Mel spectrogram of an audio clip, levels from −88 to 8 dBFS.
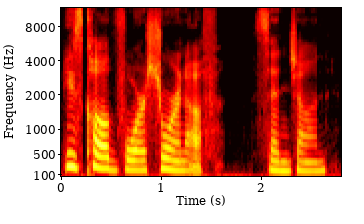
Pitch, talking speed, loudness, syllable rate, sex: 195 Hz, 150 wpm, -17 LUFS, 3.9 syllables/s, female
